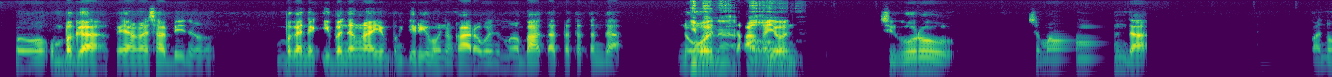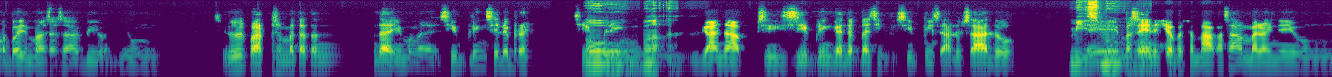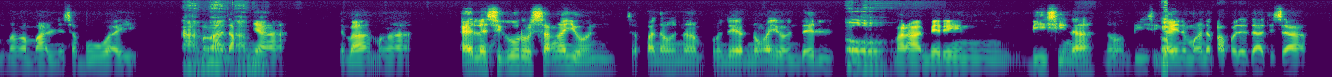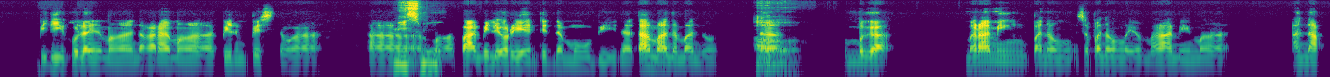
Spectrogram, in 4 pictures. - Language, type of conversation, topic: Filipino, unstructured, Paano nagbago ang pagdiriwang ng kaarawan mula noon hanggang ngayon?
- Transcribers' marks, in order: static; distorted speech; other background noise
